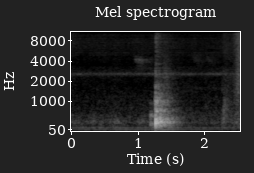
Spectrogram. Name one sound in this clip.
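A plastic cake stand thumps down onto a counter.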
